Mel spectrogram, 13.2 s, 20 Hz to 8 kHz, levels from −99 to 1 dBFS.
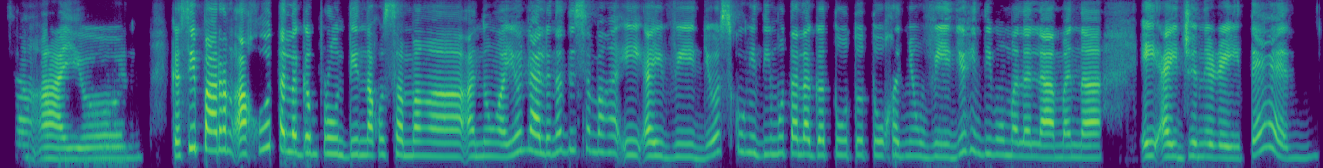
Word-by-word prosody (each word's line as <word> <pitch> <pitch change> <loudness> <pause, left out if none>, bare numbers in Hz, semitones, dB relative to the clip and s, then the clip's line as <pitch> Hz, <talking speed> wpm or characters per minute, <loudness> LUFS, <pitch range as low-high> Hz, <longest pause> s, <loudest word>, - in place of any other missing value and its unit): Sang-ayon. 200 0 -2 0.2
Kasi 245 +11 +4
parang 350 -2 +7
ako 350 +9 +4
talagang 310 -6 +2
prone 280 -3 -2
din 260 +2 -2
ako 260 +1 0
sa 265 0 0
mga 240 -1 +1
ano 235 +1 -4
ngayon 245 +8 -1
lalo 305 -4 +1
na 325 - -2
dun 345 +1 -6
sa 360 -3 -5
mga 300 -2 -5
AI 245 -1 0
videos 225 +6 -2
kung 315 -1 -11
hindi 275 -3 -8
mo 290 +2 -9
talaga 270 -2 0
tututukan 260 -1 -8
yung 240 -1 -10
video, 225 +7 -1
hindi 280 -4 -7
mo 265 - -10
malalaman 215 -3 +1
na 210 0 +5 0.5
AI 230 -1 +4
generated. 215 - -1
245 Hz, 145 wpm, -22 LUFS, 220-285 Hz, 0.5 s, parang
